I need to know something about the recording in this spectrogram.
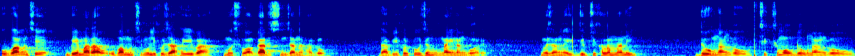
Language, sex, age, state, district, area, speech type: Bodo, male, 30-45, Assam, Kokrajhar, rural, spontaneous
